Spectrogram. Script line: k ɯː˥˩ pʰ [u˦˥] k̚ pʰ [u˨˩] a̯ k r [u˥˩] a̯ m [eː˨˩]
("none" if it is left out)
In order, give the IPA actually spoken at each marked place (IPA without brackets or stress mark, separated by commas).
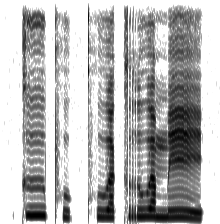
u˨˩, u˧, u˥˩, eː˥˩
